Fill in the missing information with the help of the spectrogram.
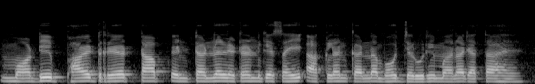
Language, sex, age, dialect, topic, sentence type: Hindi, male, 46-50, Awadhi Bundeli, banking, statement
